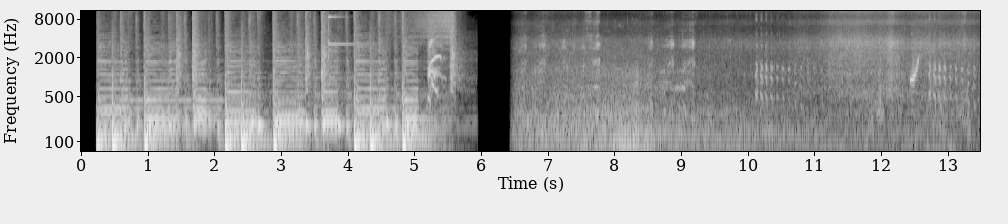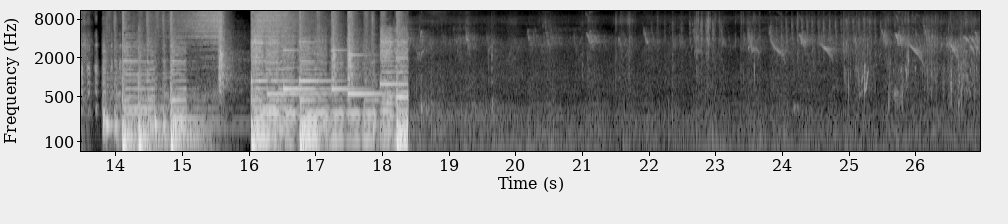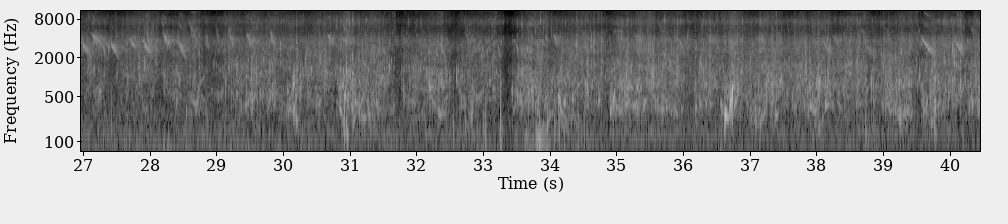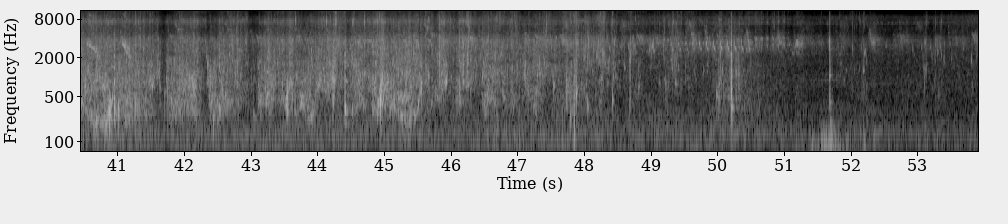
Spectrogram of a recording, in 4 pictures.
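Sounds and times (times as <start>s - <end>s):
high bird chirps: 3.7s - 4.2s
river water splashing from wading: 6.5s - 13.7s, 22.8s - 53.9s.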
